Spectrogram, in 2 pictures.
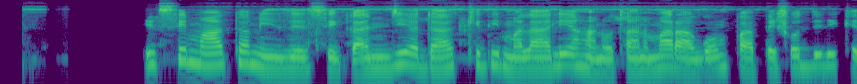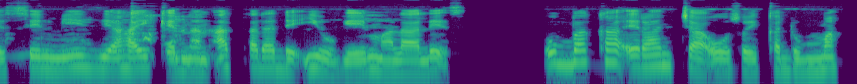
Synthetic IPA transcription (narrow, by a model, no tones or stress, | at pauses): ʔɪsːɪmaːt̪ːɐmiːzeːsːɪɡɐnd͡ʒɪjɐd̪aːkʰːɪd̪ɪmɐlaːlɪjɐɦɐnɔt̪ɐnmɐɾaːɡɔmpːaːpːɛʃɔd̪ːɪd̪ɪkɛsːinmiːzɪjɐɦɐjkʼːɛnːɐnɐt̪ʰːɐd̪ɐd̪ɛʔɪjoːɡe̞ːmɐlaːle̞ːs | ʔʊbːɐkːɐʔɛɾɐnt͡ʃːaːʔo̞ːsɔjkːɐd̪ʊmːɐ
